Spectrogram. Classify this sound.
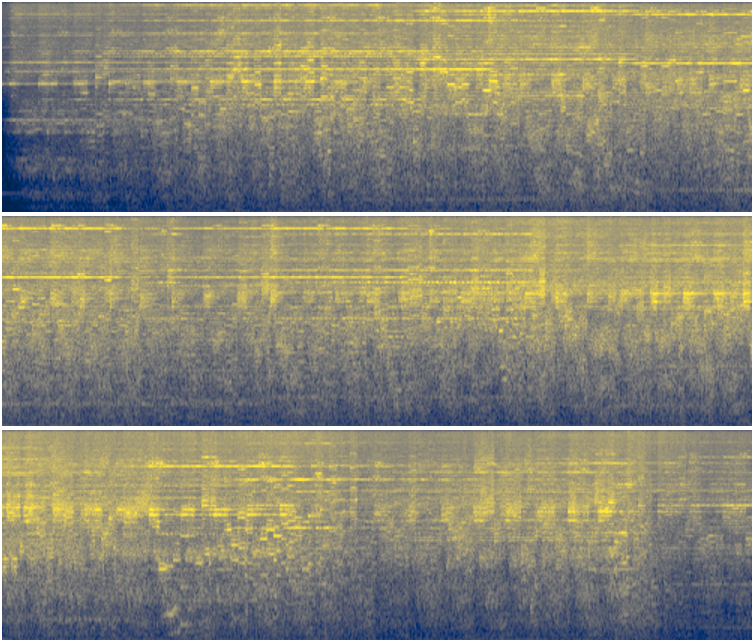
Sound effects > Electronic / Design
